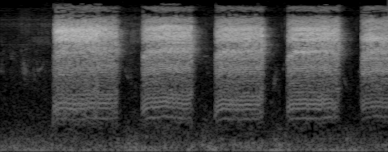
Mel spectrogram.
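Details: Long-tailed shrike luring call: long, harsh, rasping notes, each about half a second, repeated steadily five times with short pauses.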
